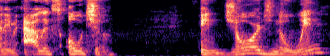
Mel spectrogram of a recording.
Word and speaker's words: Nguyen: What I did tell him was that these three individuals, Carson McCoy, uh another guy named Alex Ocher and George Nguyen. How do you pronounce it, Chris?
